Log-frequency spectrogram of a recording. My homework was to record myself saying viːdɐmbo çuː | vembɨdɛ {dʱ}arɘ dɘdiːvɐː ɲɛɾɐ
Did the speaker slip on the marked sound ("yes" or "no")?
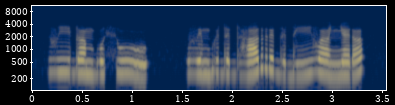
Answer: no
